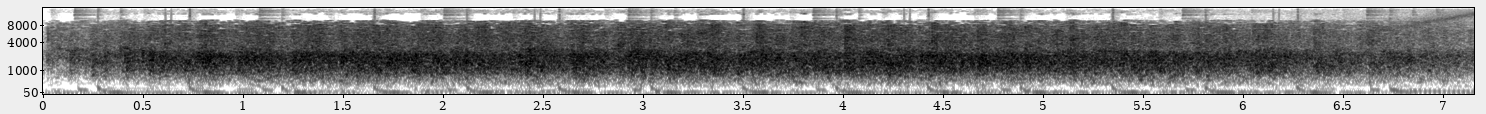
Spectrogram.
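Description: Sustained applause from an audience, a dense wash of many hands clapping that swells in within the first half second and holds steady and loud for about seven seconds, with no voices over it.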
